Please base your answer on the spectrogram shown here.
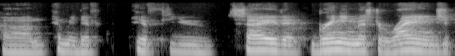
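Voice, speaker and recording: Here a male appellate attorney presents oral argument before a court, sounding argumentative and hesitant and repeating words often. His voice is medium in pitch with fairly level intonation, captured on lo-fi audio.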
